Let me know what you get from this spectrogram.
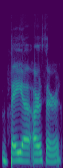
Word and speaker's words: Bea Arthur: Wondering where this person may originate from, that it is Bea Arthur.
